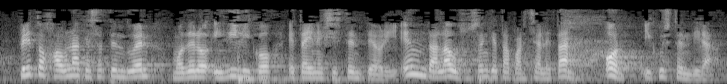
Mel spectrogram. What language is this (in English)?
Basque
